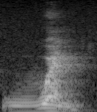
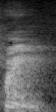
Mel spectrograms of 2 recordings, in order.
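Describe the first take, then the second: First: The w starts without a puff of air. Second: The w starts with a breathy puff of air. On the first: The speaker calls it right. "is pronounced as when" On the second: The speaker calls it wrong. "and not when. You don't blow air to say that"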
